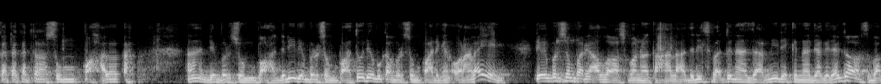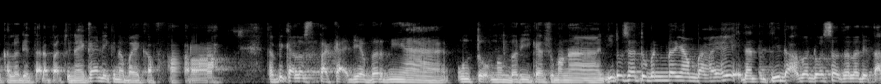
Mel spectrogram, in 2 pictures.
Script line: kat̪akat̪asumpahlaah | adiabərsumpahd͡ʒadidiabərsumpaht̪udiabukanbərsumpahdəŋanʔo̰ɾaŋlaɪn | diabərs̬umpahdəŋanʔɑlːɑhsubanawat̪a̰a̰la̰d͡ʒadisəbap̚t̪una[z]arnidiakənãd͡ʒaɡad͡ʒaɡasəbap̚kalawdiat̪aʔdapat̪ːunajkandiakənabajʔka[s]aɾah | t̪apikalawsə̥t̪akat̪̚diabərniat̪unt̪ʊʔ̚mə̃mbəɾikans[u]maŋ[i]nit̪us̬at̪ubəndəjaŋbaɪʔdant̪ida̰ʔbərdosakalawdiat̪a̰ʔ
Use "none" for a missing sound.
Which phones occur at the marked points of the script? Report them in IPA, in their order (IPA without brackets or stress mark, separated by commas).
z, f, u, a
